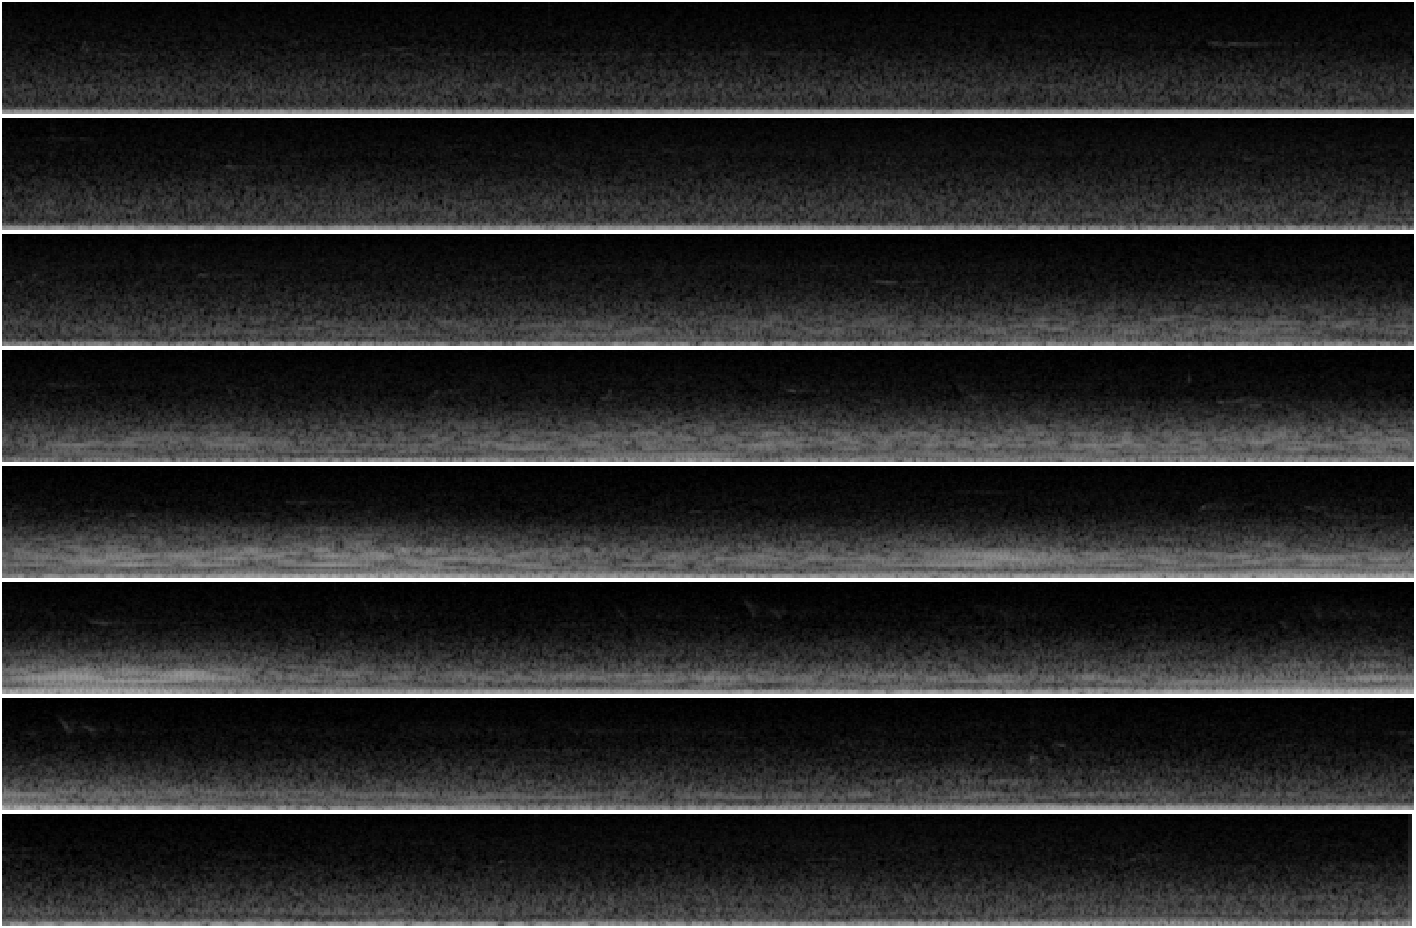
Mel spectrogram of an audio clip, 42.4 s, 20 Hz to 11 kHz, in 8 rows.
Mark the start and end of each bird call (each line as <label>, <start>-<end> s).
unidentified bird, 1.0-3.1 s
Gray Catbird (Dumetella carolinensis), 4.1-6.8 s
Gray Catbird (Dumetella carolinensis), 9.7-27.2 s
American Goldfinch (Spinus tristis), 29.0-32.6 s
